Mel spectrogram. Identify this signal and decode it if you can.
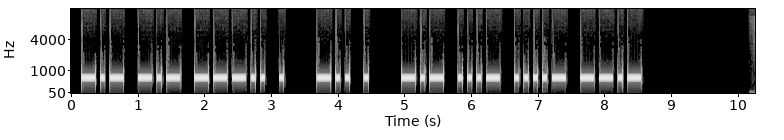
Morse code, heard as a keyed tone, about 17 wpm, 700 Hz. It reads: KK8E DE KV4Q
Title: USA Callsign DE Callsign - 4 Characters - 17wpm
